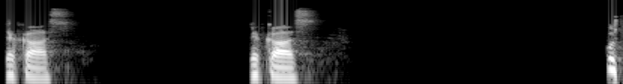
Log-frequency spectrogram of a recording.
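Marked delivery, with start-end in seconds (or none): 0.1-2.2 झकास said low and falling, drawn out; low cheer word. Shown as a demonstration. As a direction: lead the class in a low झकास. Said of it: "झकास बोलो". (झकास नीचे और खिंचा हुआ)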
